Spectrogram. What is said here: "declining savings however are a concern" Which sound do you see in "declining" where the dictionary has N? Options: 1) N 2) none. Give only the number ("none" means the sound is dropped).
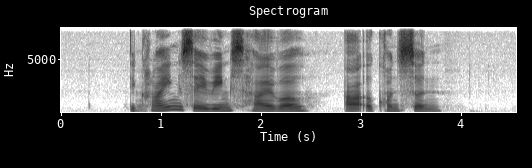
2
